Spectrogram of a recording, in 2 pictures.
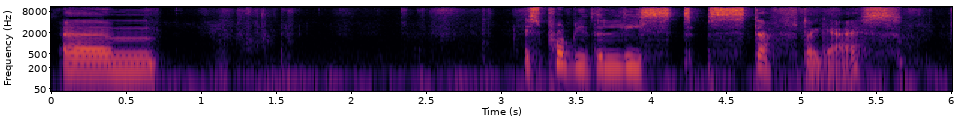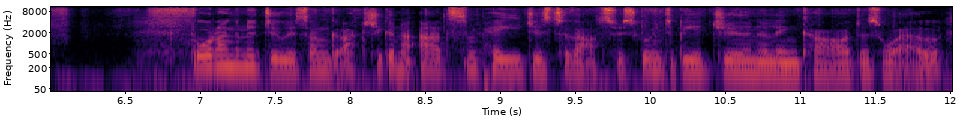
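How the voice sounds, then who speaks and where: A woman with a fairly low, slightly croaky voice talks through a craft project in a relaxed, chatty way, thinking aloud as she goes. Soft clicks from her materials and a faint hiss sit behind her. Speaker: crafting tutorial host. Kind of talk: casual craft demonstration.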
